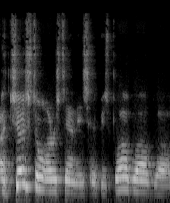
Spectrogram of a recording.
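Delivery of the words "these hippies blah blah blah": normal talking voice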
